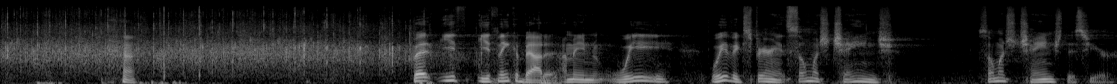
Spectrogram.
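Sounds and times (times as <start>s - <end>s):
audience clapping: 0.0s - 5.3s
speech: 1.2s - 1.5s, 4.1s - 9.0s, 9.8s - 11.1s.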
